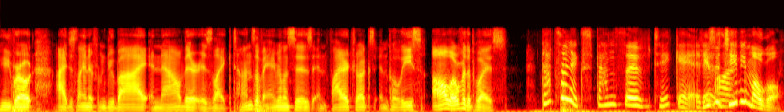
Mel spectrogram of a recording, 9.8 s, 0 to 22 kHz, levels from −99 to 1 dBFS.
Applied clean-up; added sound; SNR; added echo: none; Knock; 19 dB; none.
